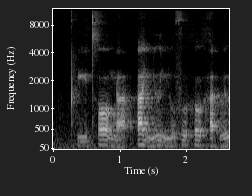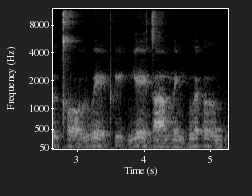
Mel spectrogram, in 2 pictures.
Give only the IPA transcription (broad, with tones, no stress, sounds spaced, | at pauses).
pʰ iː˧ t̪ʰ ɔː˥˨ ŋ a˩ | ʔ a˥˨ j ɲ ɯː˥˨ ɲ u˧˥ f u˧˥ h o˥˨ h a˥˨ t̚ l ɯː˥˨ kʰ ɔː˧˩ l u˧˥ ʋ eː˧˩ pʰ iː˥˨ p̚ ɲ eː˥˨ d aː˧ m e˩˧ ŋ ʔ u˧˥ ə̯ ʔ ɤː˧ w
